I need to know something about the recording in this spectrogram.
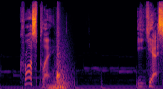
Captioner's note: playful whoosh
